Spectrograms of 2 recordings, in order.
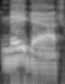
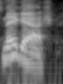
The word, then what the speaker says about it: Nagash: Like I pronounced it Nagash when accepting my trophy.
